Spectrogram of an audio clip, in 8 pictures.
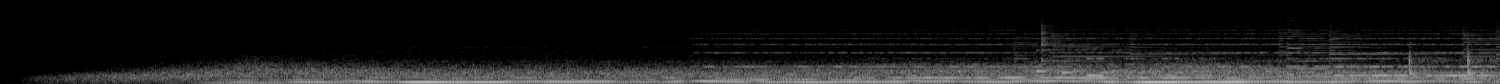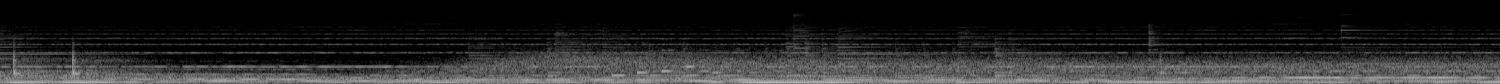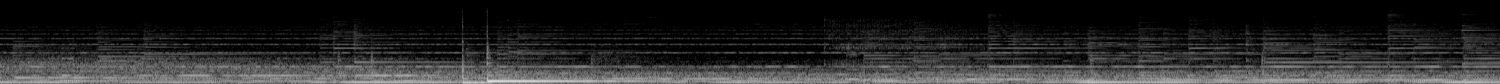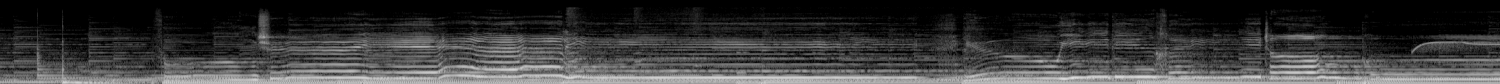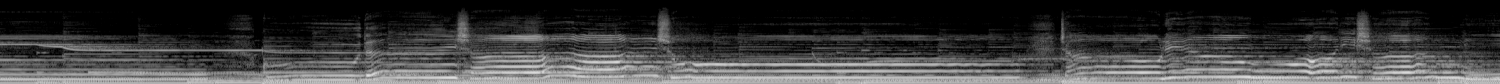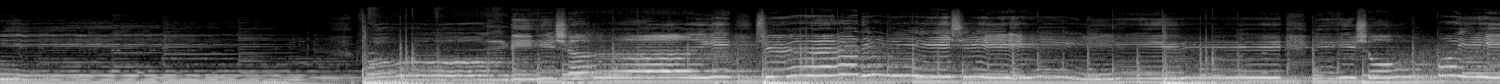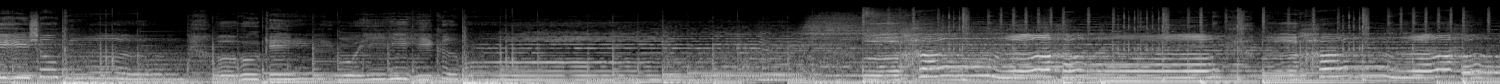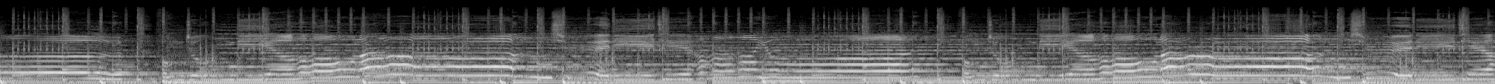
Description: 天下最美的女中音
类型: HIFI试音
